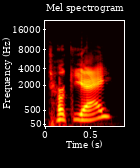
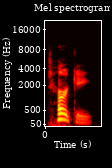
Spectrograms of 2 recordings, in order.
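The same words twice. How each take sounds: First: The word has the Turkish local pronunciation. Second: The word has the usual English pronunciation. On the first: "that's how they pronounce it in Turkey" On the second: "They're not calling turkey turkey"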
